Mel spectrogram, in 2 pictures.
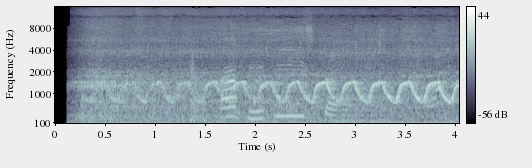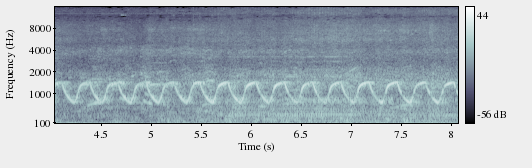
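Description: An ambulance siren wails rapidly up and down nearby.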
